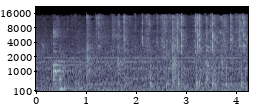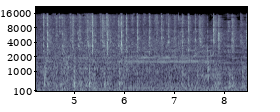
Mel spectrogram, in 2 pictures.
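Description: Wire whisk clicking and scraping rapidly against a stainless steel saucepan while butter is whisked into thick pastry cream, over a steady low hum.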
